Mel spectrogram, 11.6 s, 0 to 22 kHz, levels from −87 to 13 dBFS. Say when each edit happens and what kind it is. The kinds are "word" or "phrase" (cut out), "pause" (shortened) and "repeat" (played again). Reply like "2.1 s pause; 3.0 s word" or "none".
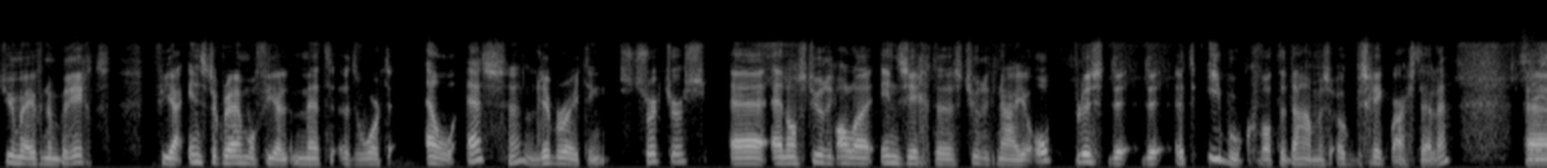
1.0 s pause; 2.1 s word; 5.4 s pause; 6.2 s word; 8.5 s repeat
